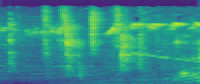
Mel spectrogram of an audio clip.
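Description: Birds chirping in short, high calls. A low rumble joins about halfway through, and a man's voice starts near the end.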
